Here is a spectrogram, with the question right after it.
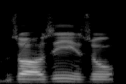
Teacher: জ জিব্বার আগা হতে মোটা ভাবে আদায় হবে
